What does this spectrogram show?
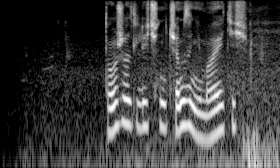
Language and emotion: Russian, neutral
